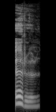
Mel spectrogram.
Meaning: to be happy or glad, to rejoice (about something: -nak/-nek)
- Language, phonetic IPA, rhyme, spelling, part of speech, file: Hungarian, [ˈøryl], -yl, örül, verb, Hu-örül.ogg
